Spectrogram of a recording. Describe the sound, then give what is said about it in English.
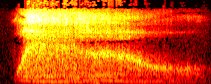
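A person lets out one long, loud, raspy roar in imitation of a lion. It starts abruptly, holds strong for about two seconds with a rough, breathy edge, then slowly fades. “You know, does it sound like a lion?”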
